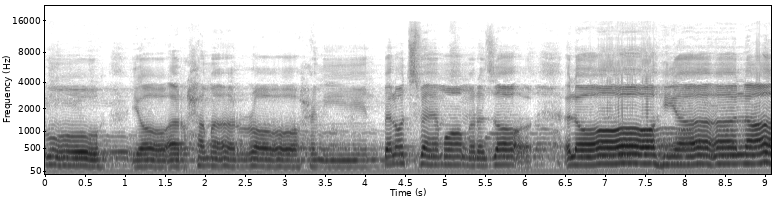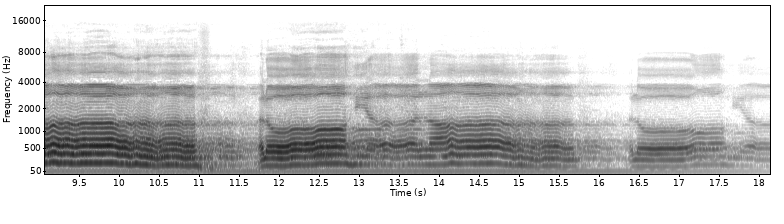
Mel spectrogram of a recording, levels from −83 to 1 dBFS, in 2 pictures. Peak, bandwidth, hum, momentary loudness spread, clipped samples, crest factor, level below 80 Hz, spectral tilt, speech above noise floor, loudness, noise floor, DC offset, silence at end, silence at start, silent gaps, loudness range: 0 dBFS; 10.5 kHz; none; 15 LU; under 0.1%; 16 dB; -44 dBFS; -7 dB/octave; 27 dB; -15 LUFS; -41 dBFS; under 0.1%; 0.2 s; 0 s; none; 11 LU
